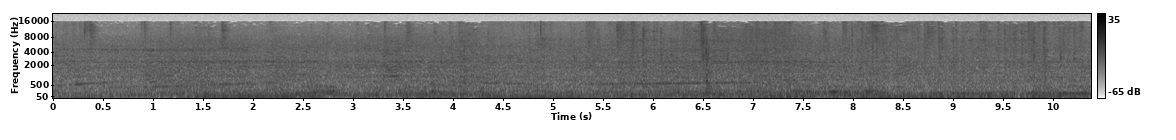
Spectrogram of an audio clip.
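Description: Interior sound of a Scania K230UB single-deck bus on the move: steady low engine rumble under a whine that rises in pitch in several sweeps as the bus accelerates through its gears.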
